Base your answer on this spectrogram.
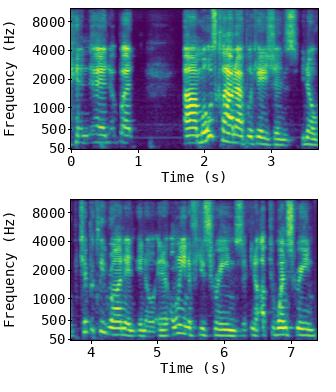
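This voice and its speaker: Here a man speaks with a fairly high pitch. His intonation is lively. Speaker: contact center consultant. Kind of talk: live-streamed talk. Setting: live stream on camera. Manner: fast.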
